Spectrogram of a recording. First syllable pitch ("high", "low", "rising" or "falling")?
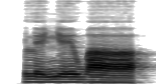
low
